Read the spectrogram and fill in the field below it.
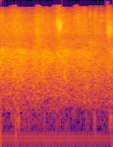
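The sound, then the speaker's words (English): A church audience applauds its own generosity in paying off the church property, steadily, a dense wash of many hands clapping at once with sharp claps popping out of the texture, sustained at an even level throughout. “And so I just applaud the generosity of this church.”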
